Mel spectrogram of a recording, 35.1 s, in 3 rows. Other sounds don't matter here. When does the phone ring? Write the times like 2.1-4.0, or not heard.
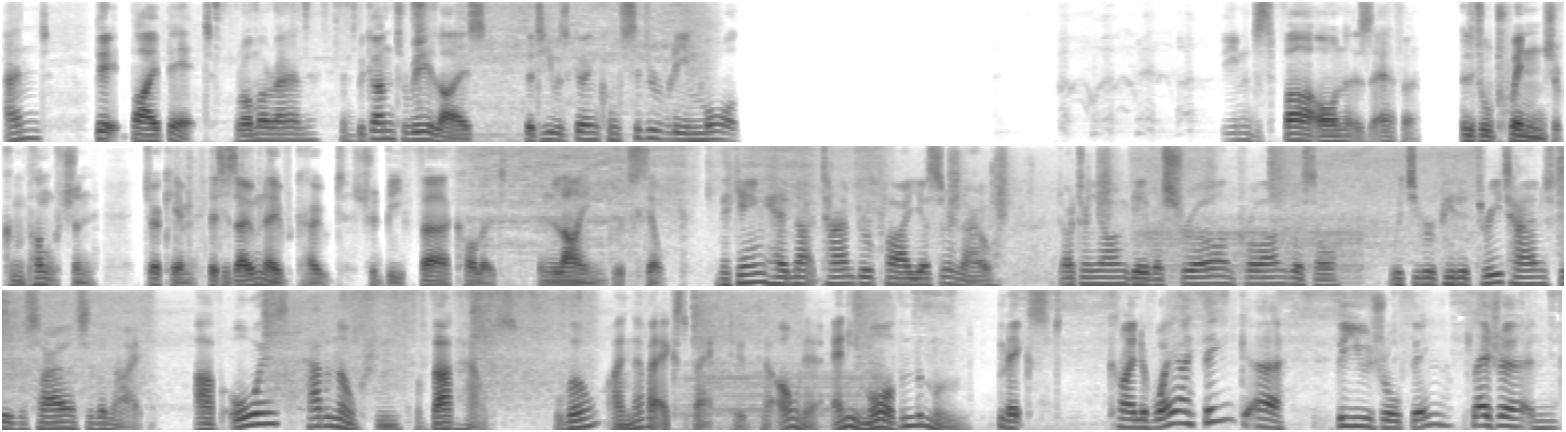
not heard.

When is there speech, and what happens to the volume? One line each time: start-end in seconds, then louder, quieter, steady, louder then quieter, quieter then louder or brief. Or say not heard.
0.0-5.5 quieter
9.2-35.0 steady.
